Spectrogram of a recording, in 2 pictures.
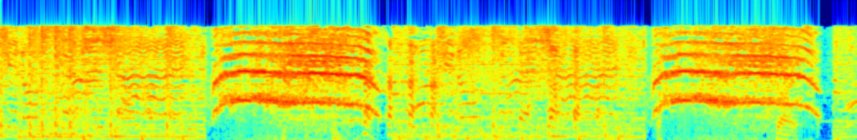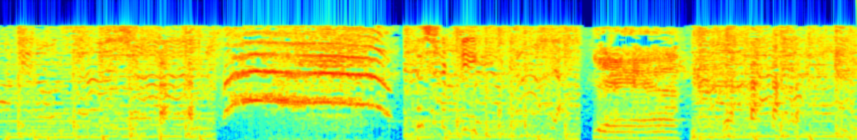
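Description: Loud, harmonic goat screams burst out repeatedly over a steady music track, each wavering cry lasting a second or two and landing in rhythm with the song.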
